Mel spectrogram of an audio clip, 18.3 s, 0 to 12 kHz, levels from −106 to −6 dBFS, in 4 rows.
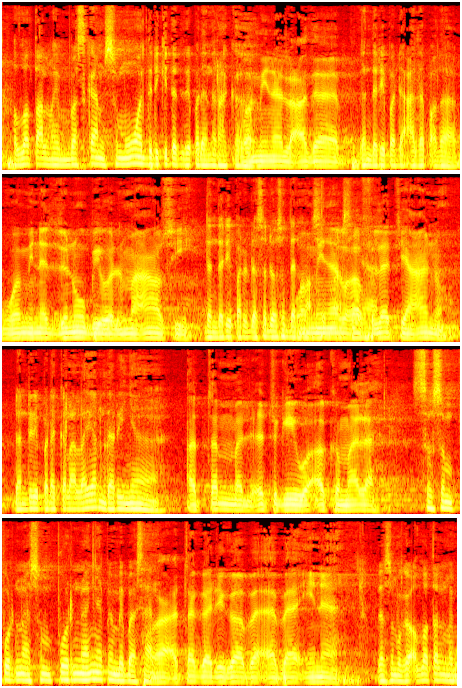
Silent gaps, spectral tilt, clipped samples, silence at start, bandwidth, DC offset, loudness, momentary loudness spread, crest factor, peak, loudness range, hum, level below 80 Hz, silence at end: none; -6 dB/octave; under 0.1%; 0 s; 11.5 kHz; under 0.1%; -18 LUFS; 5 LU; 14 dB; -4 dBFS; 1 LU; none; -44 dBFS; 0 s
